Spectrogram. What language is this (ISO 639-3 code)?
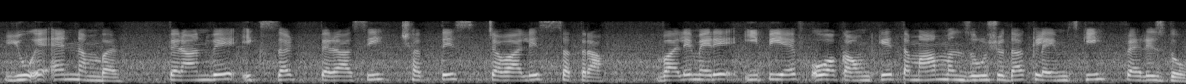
urd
